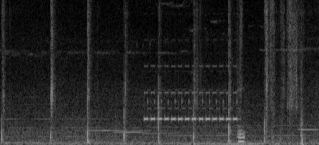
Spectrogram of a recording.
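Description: Telephone ringing with an incoming call from a withheld number: a rapid electronic trill of many quick pulses lasting about a second, loud and alone, set among scattered sharp clicks and taps before and after.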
